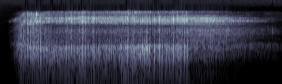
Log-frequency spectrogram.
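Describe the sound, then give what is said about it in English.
A person makes a single long, rattling snoring sound, drawn in loudly, with a raspy, buzzing texture that fades out at the end; no talking. “Another snore?”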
